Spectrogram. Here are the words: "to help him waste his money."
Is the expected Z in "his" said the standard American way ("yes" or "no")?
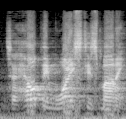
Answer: yes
